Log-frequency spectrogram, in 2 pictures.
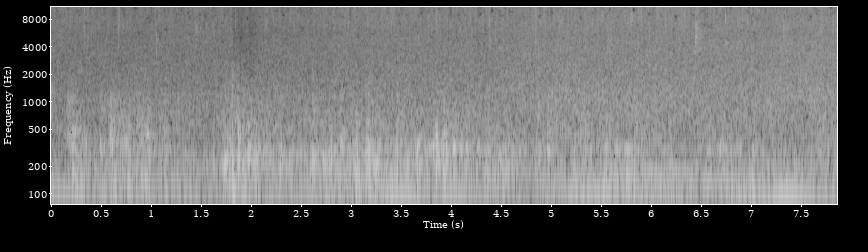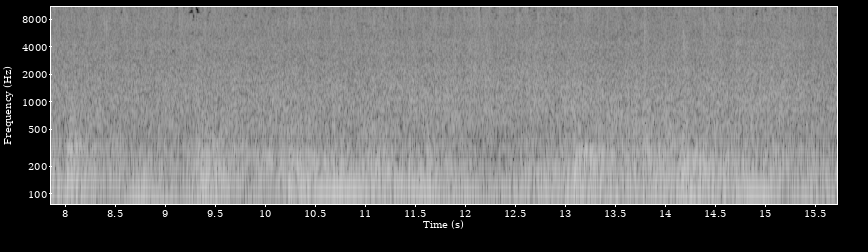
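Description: A summer thunderstorm: a near-tropical downpour of large raindrops pelts dry ground and the veranda roof overhead while deep, rolling thunder rumbles through, loud, with no voices.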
